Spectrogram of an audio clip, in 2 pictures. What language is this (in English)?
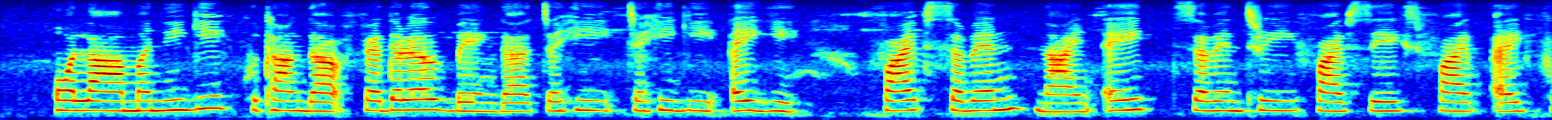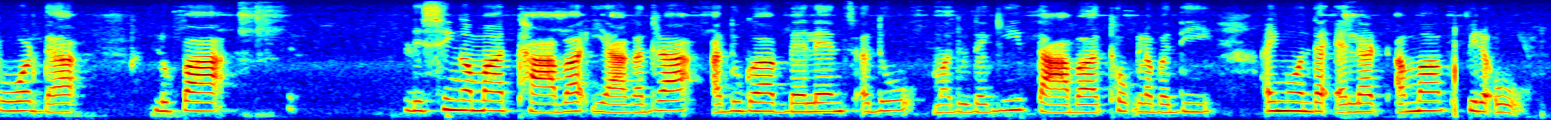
Manipuri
